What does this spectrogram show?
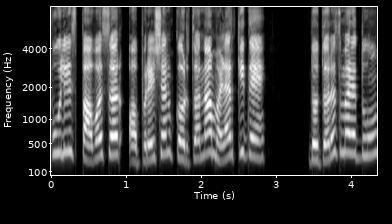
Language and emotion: Goan Konkani, angry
